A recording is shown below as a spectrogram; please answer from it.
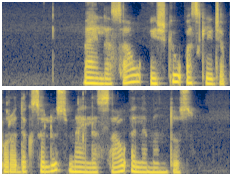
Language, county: Lithuanian, Kaunas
